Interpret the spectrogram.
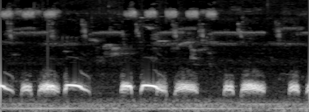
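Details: Series of low, mellow coos from a spotted dove, short notes mixed with longer downward-slurred ones, against a constant low background hum.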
